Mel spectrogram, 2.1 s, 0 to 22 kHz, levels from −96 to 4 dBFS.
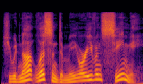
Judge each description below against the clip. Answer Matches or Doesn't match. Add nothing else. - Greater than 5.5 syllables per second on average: Matches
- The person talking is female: Doesn't match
